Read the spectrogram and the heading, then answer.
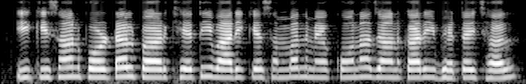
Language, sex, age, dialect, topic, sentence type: Maithili, female, 36-40, Eastern / Thethi, agriculture, question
